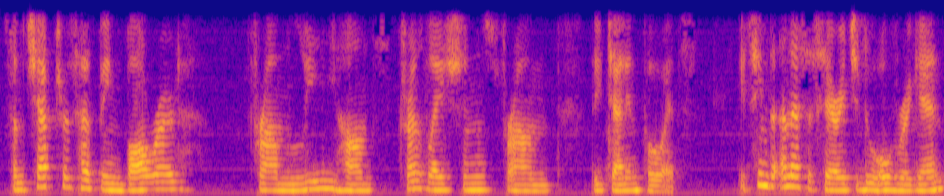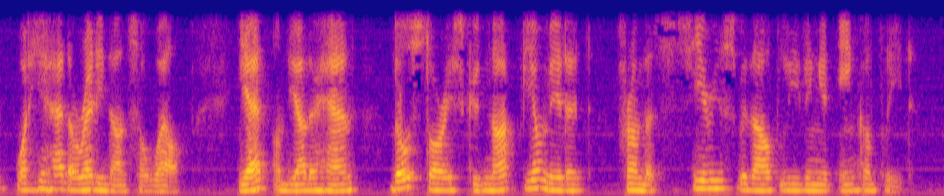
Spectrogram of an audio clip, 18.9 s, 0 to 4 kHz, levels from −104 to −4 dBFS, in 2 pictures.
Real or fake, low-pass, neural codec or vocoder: real; 3.6 kHz; none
